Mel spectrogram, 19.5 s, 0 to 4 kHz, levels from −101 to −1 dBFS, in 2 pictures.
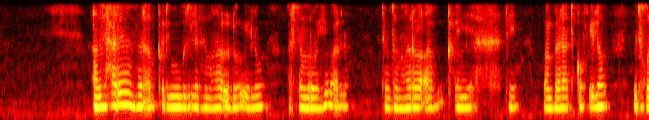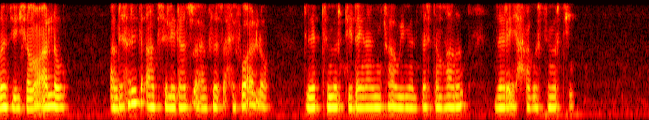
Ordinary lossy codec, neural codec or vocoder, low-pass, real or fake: AAC, 32 kbps; codec, 16 kHz, 16 kbps, FunCodec, trained on LibriTTS, 50 frames a second; 3.6 kHz; fake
